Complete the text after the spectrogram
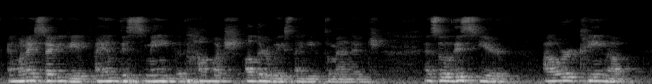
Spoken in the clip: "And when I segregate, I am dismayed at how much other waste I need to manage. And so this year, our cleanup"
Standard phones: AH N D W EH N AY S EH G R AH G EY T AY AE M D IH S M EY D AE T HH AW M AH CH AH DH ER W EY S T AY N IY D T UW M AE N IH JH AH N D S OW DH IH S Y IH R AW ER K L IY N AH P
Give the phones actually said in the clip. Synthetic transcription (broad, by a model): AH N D W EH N AY S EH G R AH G EY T AY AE M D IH S M EY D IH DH HH AW M AH CH AH DH ER W EY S AY N IY D T UW M AE N IH JH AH N S OW DH IH S Y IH R AW ER K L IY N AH P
